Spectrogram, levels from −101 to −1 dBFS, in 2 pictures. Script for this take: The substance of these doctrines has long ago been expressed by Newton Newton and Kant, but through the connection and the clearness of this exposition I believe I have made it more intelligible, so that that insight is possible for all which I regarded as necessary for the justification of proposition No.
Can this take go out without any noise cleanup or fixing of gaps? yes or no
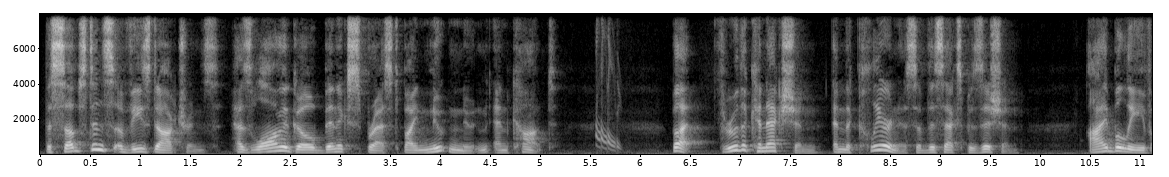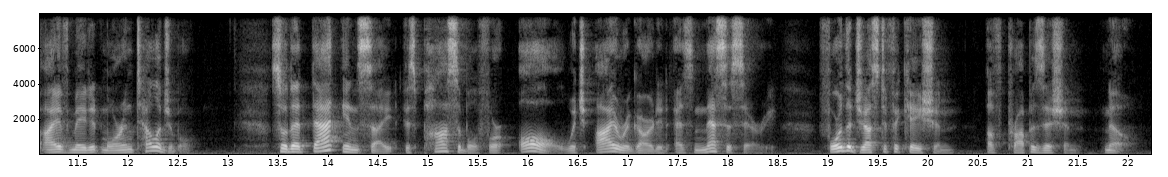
no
